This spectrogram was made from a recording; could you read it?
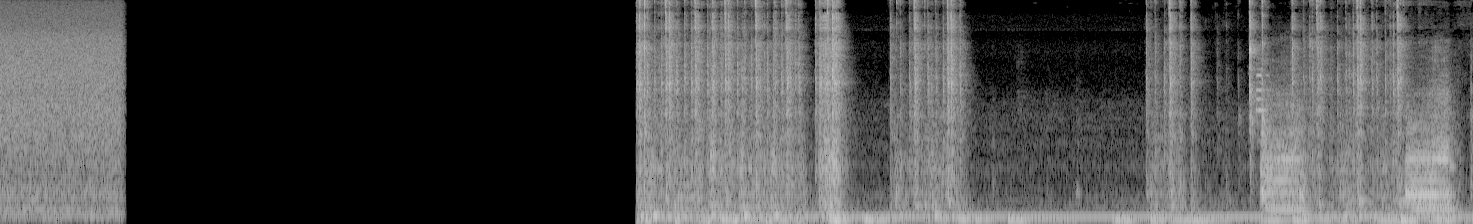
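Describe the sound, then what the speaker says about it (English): A sewing machine stitches around the edges of a fabric drink coaster, its rapid mechanical clatter starting after a short silence and running loud and close in bursts with brief pauses. "So just continue to sew around the edges and I'll meet you back at the corner where we started."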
